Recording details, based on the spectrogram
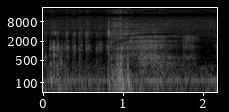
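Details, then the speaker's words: Death rattle (terminal respiratory secretions) in a dying man, recorded by family very close to death: louder, wetter gurgling breaths; the hospice nurse says he is still preserving his airway. "It gets a little louder, a little wetter. And I just think it's important that we can hear this and understand it."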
